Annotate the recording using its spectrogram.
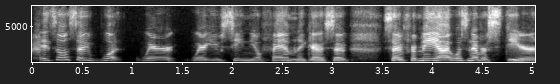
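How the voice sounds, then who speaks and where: A woman with a slight American accent speaks with very wide pitch swings. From United States. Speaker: healthtech leader, former pharmacy worker. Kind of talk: panel discussion.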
